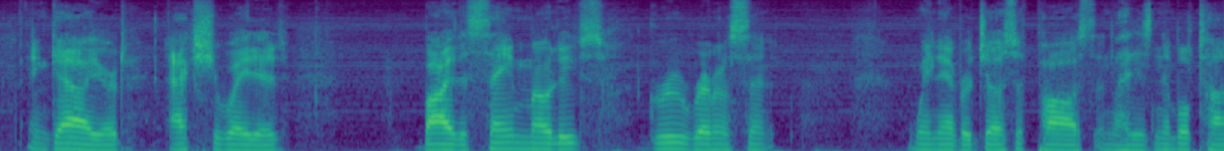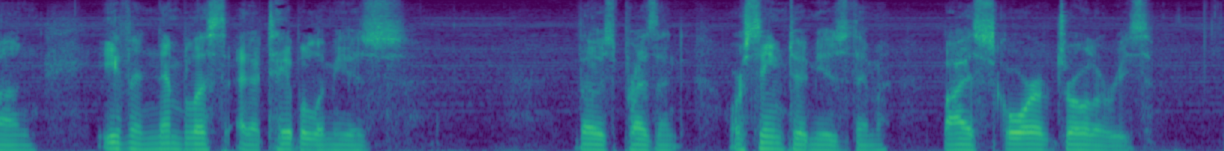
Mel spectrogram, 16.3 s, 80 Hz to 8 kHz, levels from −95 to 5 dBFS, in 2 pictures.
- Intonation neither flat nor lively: No, narrow, 2.0 semitones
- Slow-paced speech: Yes, slow, 130 wpm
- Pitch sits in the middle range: No, low, 105 Hz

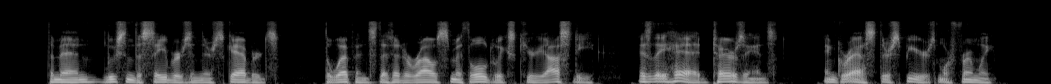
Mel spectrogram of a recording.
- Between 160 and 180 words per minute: No, average, 150 wpm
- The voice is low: Yes, low, 100 Hz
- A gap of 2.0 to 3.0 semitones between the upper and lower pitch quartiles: Yes, average, 2.7 semitones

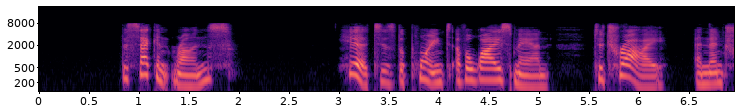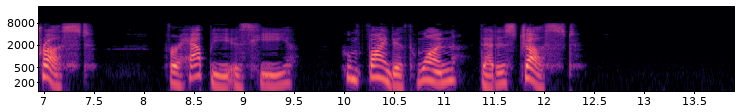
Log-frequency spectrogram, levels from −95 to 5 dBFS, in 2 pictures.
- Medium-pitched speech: No, high, 205 Hz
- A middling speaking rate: No, slow, 115 wpm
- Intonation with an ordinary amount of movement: No, wide, 7.0 semitones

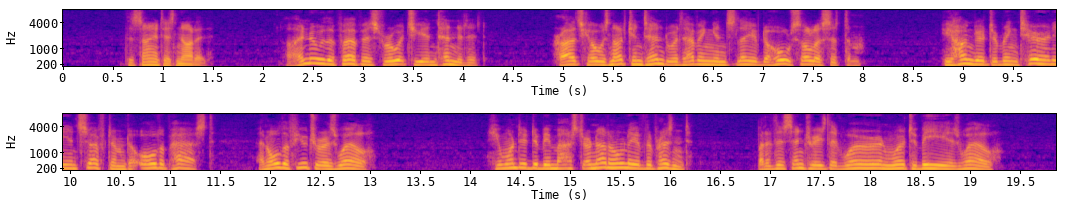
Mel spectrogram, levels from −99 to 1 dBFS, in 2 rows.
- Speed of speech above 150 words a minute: Yes, average, 185 wpm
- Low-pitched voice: No, medium, 180 Hz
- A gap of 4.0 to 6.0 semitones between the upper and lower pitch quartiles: No, average, 3.3 semitones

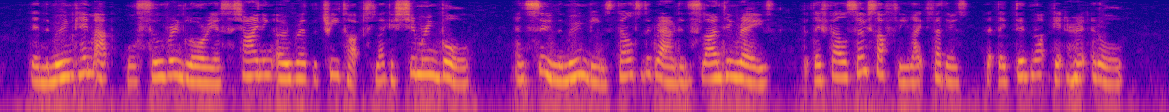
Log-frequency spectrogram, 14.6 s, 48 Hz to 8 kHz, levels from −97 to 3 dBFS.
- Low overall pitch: No, high, 225 Hz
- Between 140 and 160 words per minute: No, average, 185 wpm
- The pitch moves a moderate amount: Yes, average, 4.1 semitones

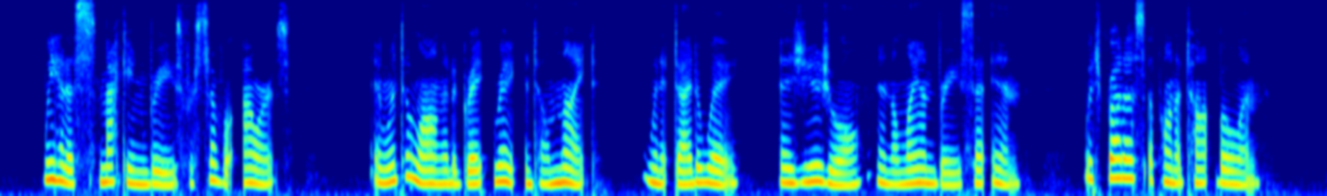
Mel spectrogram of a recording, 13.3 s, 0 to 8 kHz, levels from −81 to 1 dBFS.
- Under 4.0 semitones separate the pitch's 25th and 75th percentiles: Yes, narrow, 2.4 semitones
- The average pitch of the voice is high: Yes, high, 210 Hz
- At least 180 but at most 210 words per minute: No, average, 165 wpm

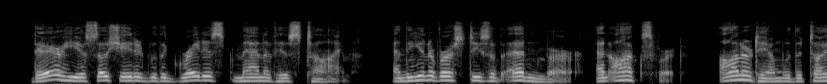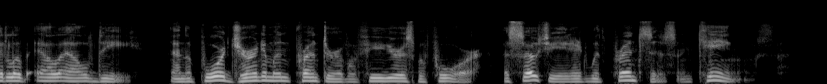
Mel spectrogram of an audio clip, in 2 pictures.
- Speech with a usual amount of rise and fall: Yes, average, 4.0 semitones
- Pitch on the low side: No, medium, 160 Hz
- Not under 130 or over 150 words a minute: Yes, average, 140 wpm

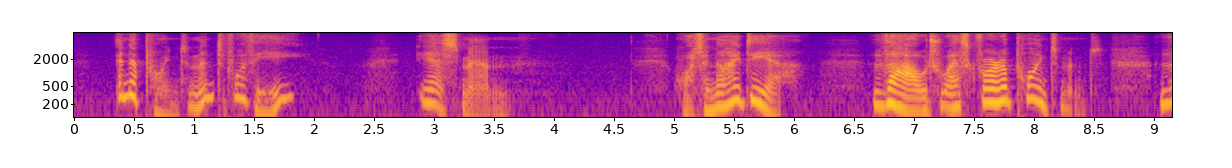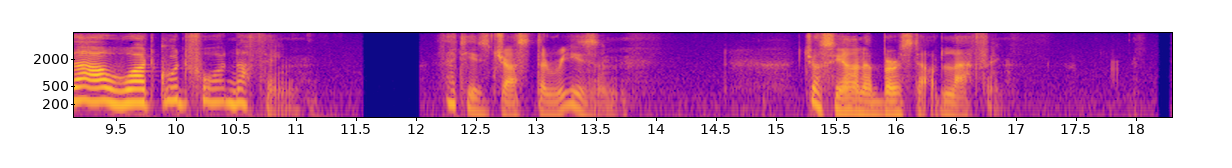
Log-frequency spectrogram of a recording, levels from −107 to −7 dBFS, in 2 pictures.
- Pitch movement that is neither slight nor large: No, wide, 6.3 semitones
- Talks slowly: Yes, slow, 95 wpm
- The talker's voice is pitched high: Yes, high, 210 Hz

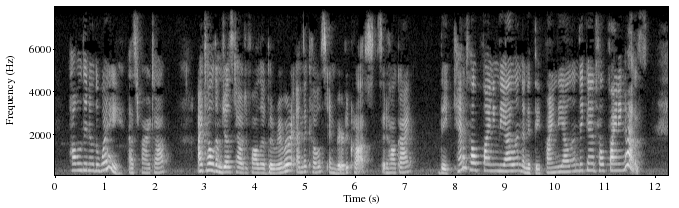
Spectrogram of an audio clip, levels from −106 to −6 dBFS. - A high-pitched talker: Yes, very high, 255 Hz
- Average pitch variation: No, wide, 5.9 semitones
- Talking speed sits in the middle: No, fast, 235 wpm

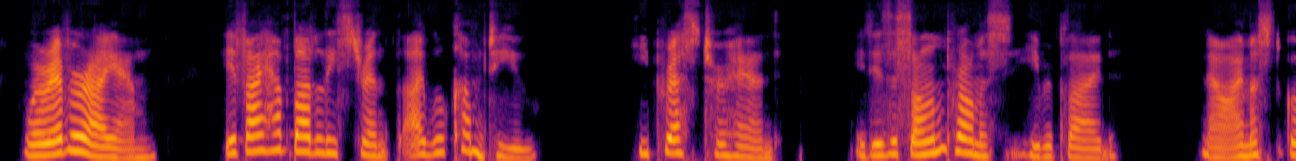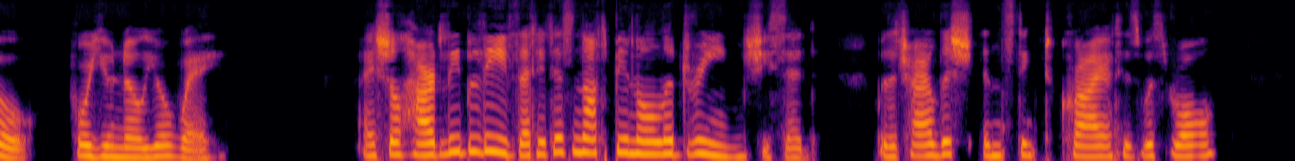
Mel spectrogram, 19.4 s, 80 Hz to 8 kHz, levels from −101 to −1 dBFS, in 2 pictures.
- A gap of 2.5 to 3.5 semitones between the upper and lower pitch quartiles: No, average, 4.5 semitones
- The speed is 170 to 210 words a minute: Yes, average, 175 wpm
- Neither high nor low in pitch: No, high, 200 Hz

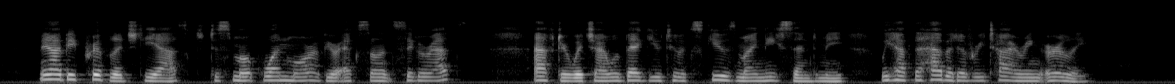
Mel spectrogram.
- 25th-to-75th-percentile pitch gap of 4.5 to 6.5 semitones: No, average, 2.9 semitones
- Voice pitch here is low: No, medium, 170 Hz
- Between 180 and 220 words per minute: No, average, 170 wpm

